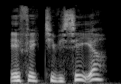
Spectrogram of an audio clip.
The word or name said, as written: EFFEKTIVISERE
